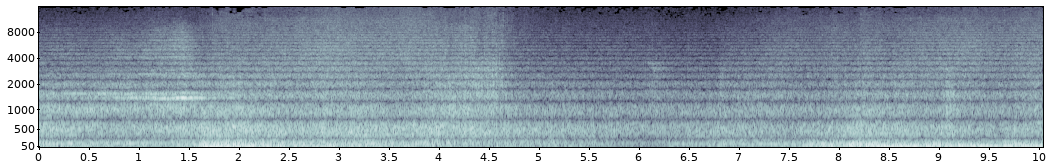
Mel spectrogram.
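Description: Storm wind and waves breaking over a ship's bow at sea, a dense roar that swells about two seconds in and again near the end.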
